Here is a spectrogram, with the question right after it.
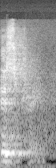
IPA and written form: ˈhɪstri (History)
